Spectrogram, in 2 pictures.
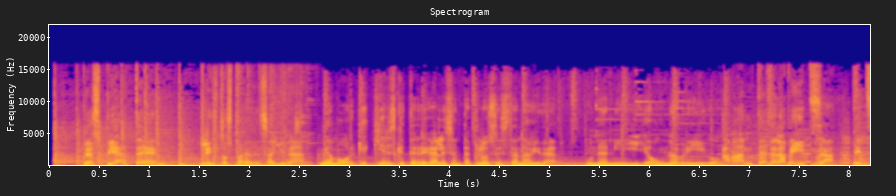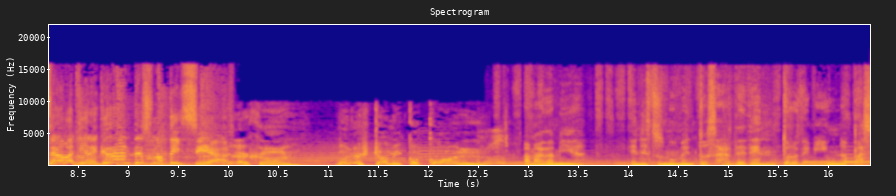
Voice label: spanish

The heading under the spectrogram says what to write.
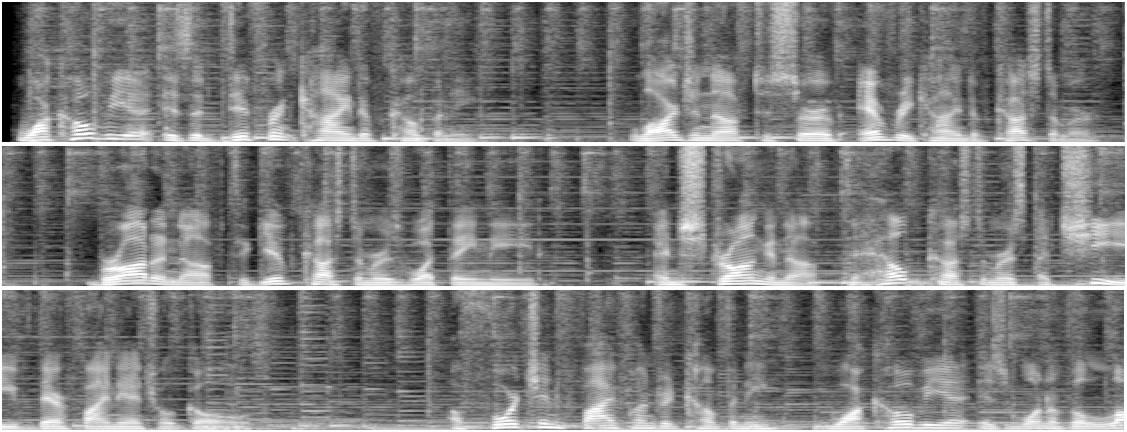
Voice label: narr, male voice talent

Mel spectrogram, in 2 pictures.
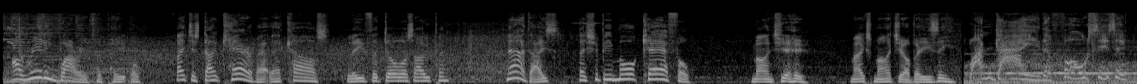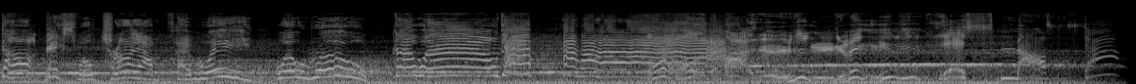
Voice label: british; foreign languages

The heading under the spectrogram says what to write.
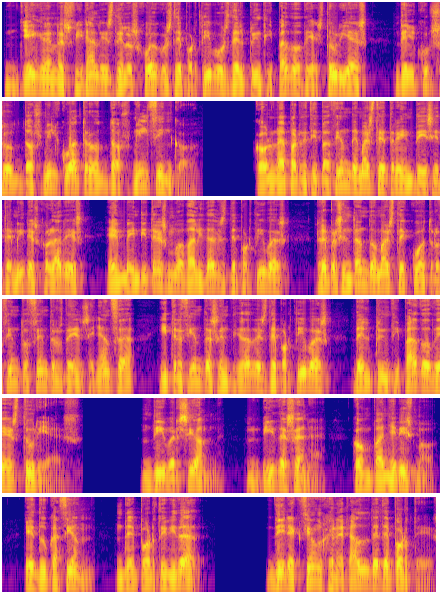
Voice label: Castilian; foreign languages

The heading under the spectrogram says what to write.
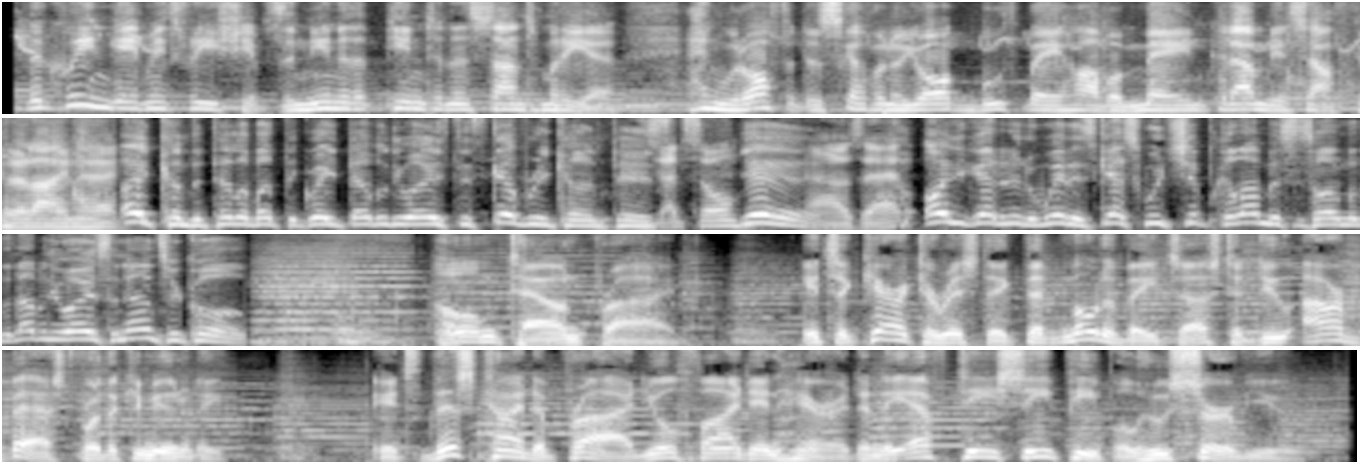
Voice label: char, male voice talent

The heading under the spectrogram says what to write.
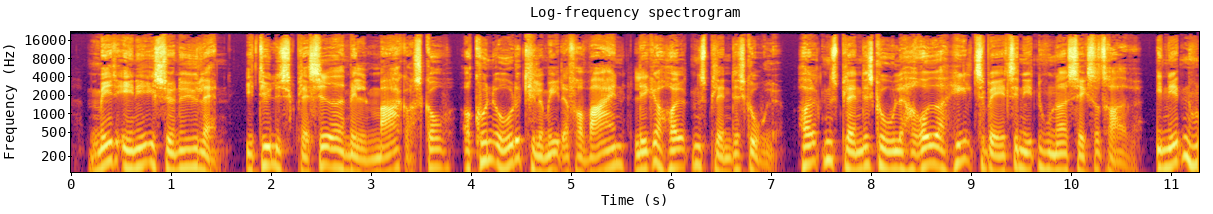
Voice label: danish

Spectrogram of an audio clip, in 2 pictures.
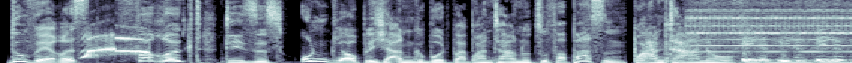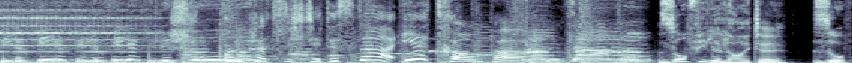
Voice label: german, German voice overs, Male

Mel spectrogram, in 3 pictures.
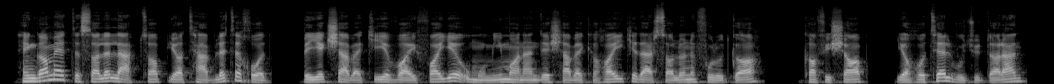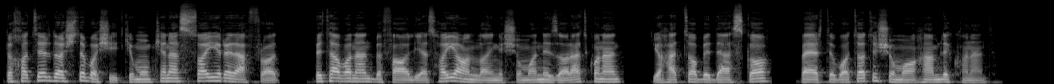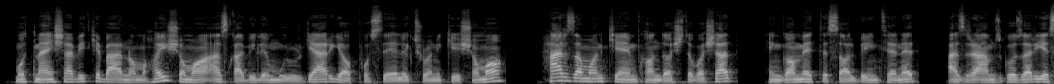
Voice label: Farsi; foreign languages

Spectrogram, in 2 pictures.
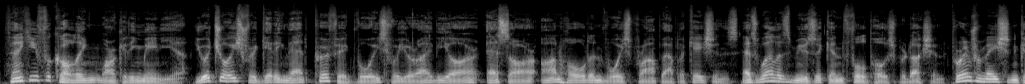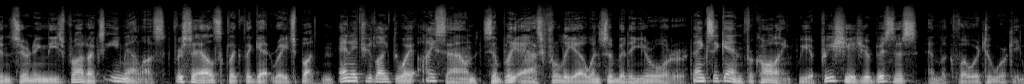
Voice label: On Hold, male voice talent

